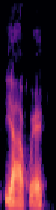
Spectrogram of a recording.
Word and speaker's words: Yahweh: They did not get instructions from Moses on Sinai that they had to believe in one God, Yahweh, which is probably the pronunciation of the Tetragrammaton.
